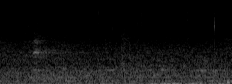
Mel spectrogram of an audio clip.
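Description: Faint room ambience: a steady low hum with a few soft clicks.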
